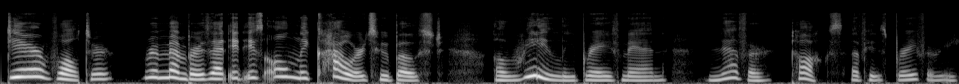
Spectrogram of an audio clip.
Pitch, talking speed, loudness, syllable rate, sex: 240 Hz, 120 wpm, -17 LUFS, 3.6 syllables/s, female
